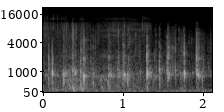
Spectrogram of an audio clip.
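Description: Horses of the Republican Guard walk along the Bois de Boulogne, their hooves clip-clopping in an irregular close rhythm of sharp knocks, with faint voices in the background.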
